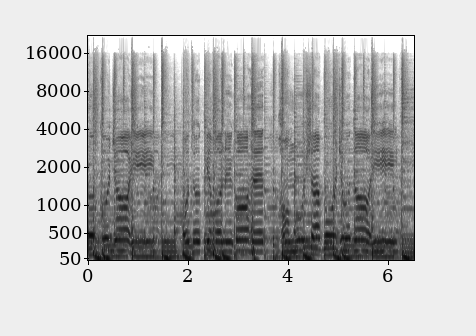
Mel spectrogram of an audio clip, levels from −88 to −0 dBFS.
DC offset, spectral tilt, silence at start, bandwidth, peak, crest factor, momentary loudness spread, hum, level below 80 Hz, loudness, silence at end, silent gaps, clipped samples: under 0.1%; -5.5 dB/octave; 0 s; 18 kHz; 0 dBFS; 10 dB; 3 LU; none; -16 dBFS; -10 LUFS; 0 s; none; 1%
